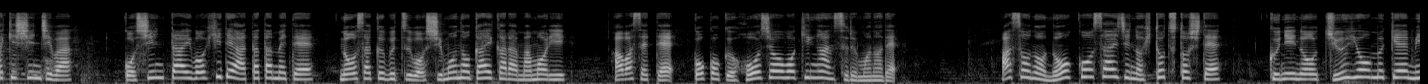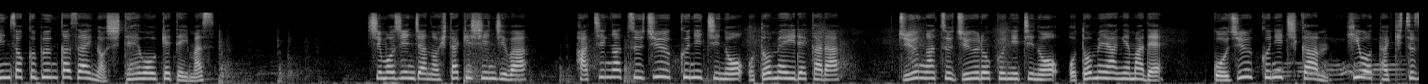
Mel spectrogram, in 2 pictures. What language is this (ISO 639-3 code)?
jpn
